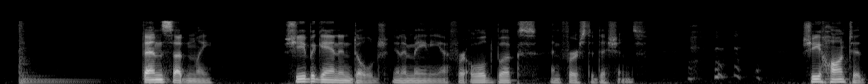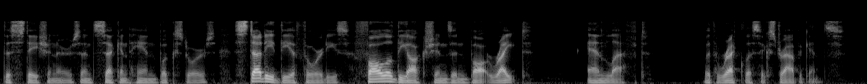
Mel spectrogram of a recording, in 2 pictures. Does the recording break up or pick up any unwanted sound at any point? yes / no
yes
